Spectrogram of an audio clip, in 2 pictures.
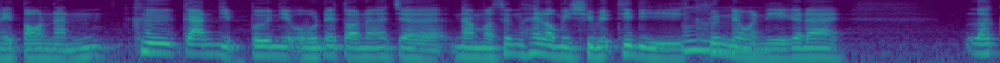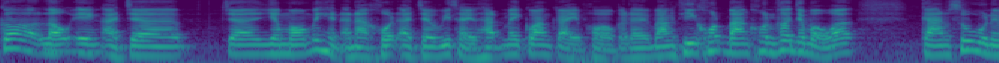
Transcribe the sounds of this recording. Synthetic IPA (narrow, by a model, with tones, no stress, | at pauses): na˧jt̪ɔː˧nːa˦˥n | kʰɯː˧kaː˧nji˨˩pːɯː˧nji˨˩p̚a˧w̪̚na˧jt̪ɔː˧nːa˦˥nʔaː˨˩t͡ɕa˨˩na˧mːaː˧sɯ˥˩ŋɦa˥˩jɾa˧wmiː˧t͡ɕʰiː˧wi˦˥t̪ʰːiː˥˩diː˧kʰɯ˥˩nːa˧jwa˧nːiː˦˥kɔː˥˩daː˥˩j | lɛː˦˥wkɔː˥˩ɾa˧wʔeː˧ŋʔaː˨˩t̪̚t͡ɕa˨˩ | t͡ɕa˨˩ja˧ŋmɔː˧ŋma˥˩jɦe˩˦nʔa˧naː˧kʰo˦˥t̪̚ʔaː˨˩t̪̚t͡ɕa˨˩wi˦˥sa˩˦jt̪ʰa˦˥t̪̚ma˥˩jkwaː˥˩mka˨˩jpʰɔː˧kɔː˥˩daː˥˩jbaː˧ŋt̪ʰiː˧kʰo˧˥nbaː˧ŋkʰo˧nkʰɔ˥˩t͡ɕa˨˩bɔː˨˩kwaː˥˩ | kaː˧nsuː˥˩na˧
